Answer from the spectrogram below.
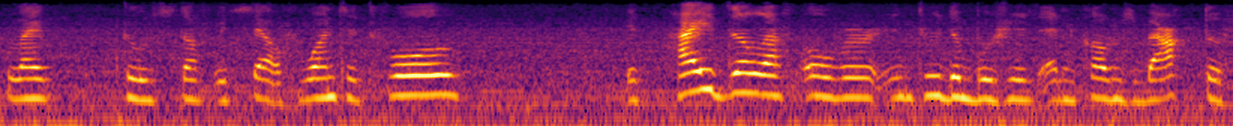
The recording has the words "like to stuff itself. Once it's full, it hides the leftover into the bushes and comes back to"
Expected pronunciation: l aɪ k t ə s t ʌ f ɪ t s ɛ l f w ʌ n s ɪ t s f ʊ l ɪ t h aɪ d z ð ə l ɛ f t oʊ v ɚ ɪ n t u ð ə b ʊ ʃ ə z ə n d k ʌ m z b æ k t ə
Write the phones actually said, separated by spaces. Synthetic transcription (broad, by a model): l aɪ k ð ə s t ʌ f ɪ t s ɛ l f w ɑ n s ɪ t f ʊ l ɪ t h aɪ d z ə l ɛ f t oʊ v ɚ ɪ n t u ð ə b ʊ ʃ ə z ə n k ʌ m z b æ k t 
